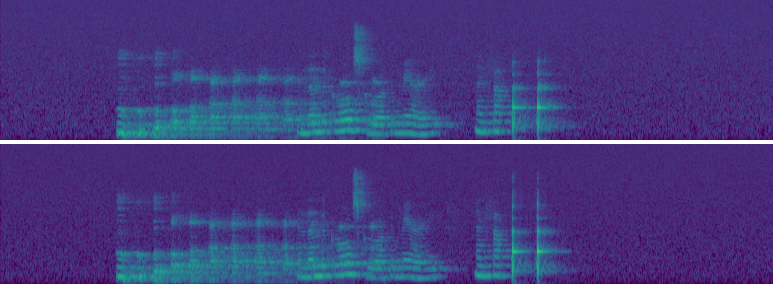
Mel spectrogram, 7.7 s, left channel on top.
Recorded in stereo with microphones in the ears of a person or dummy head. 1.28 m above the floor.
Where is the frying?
70° right (ahead or behind), 0.7 m.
